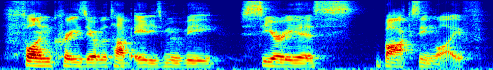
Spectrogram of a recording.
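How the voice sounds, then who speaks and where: A man's voice: lowish voice, steady tone, unhurried, roomy sound. A man co-hosting a casual film chat who rambles and restarts his sentences, staying upbeat. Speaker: podcast co-host.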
